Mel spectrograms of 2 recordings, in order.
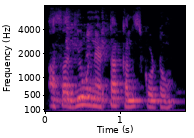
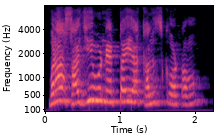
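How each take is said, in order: First: Said in the usual way. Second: Loud, high challenge to the congregation; pitched up, insistent asking; raised rhetorical question. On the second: Real, not acted. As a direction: put the question out at full voice. Rhetorical question, then repeated quietly.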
